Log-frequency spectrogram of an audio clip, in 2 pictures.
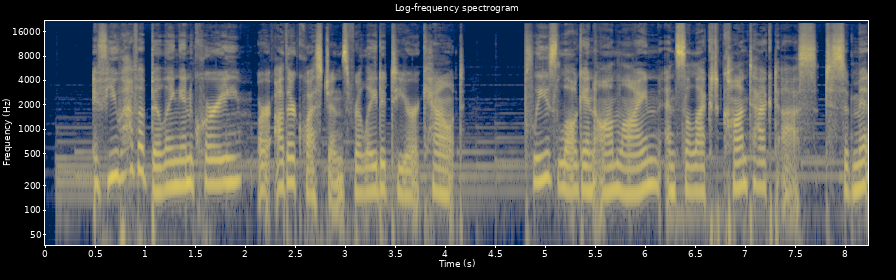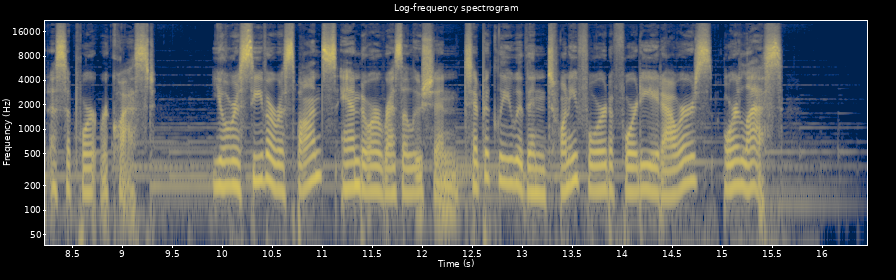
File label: english american ivr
